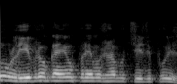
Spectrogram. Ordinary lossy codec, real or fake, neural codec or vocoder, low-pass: none; real; none; none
